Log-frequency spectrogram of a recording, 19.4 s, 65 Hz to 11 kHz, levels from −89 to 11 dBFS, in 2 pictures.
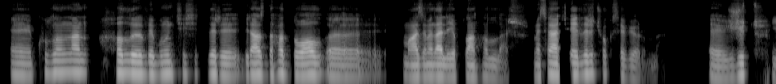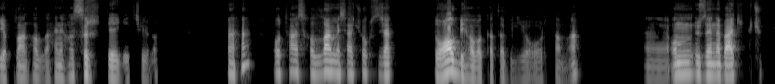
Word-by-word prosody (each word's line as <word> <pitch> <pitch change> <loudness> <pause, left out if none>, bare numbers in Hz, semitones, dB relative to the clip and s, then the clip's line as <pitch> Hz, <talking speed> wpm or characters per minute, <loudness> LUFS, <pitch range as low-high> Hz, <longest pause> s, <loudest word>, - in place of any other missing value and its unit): eee, 120 -1 -6
kullanılan 140 +1 -2
halı 130 -2 +1
ve 120 -1 -2
bunun 130 +1 -2
çeşitleri 125 -2 -6
biraz 120 0 +2
daha 125 -4 -3
doğal, 120 +1 +3 0.5
eee, - - -22 0.3
malzemelerle 110 0 +2
yapılan 105 0 -2
halılar 100 -1 -13
mesela 115 +2 +3
şeyleri 125 +1 0
çok 125 -1 -16
seviyorum 100 -5 -12
ben. - - -36 0.5
Eee, 95 -1 -6
jüt 115 +4 -4 0.2
yapılan 95 - -4
halı 95 -1 -11
hani 105 +3 -8
"hasır" 105 +1 -3
diye 95 -2 -1
geçiyor. 90 -1 -19 0.9
Hı 120 - -2
hı. 195 +4 -3 0.3
O 130 0 -5
tarz 140 +1 -4
halılar 125 +3 +4
mesela 130 -2 -3
çok 125 +1 -11
sıcak 115 -1 -2 0.5
doğal 135 +6 +11
bir 115 - -1
hava 95 -2 -4
katabiliyor 90 0 -15
ortama. - - -12 0.8
Eee, 95 - -17 0.2
onun 120 +3 +1
üzerine 115 -1 +1
belki - - +6
küçük, - - -17
120 Hz, 135 wpm, -30 LUFS, 105-125 Hz, 0.9 s, doğal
